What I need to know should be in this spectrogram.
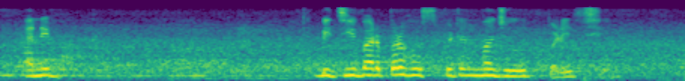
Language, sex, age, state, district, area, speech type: Gujarati, female, 18-30, Gujarat, Valsad, urban, spontaneous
